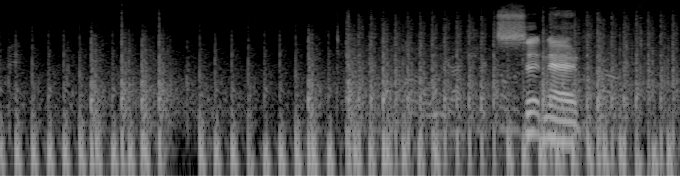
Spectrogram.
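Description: Rapid gunfire from the Squad combat game, shots fired through a wall during close-quarters fighting, cracking in fast bursts with a short gap, then continuing over busy battle noise and a brief voice.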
